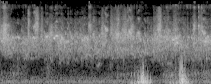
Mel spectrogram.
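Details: Budgerigars chirping in a dense, continuous chorus of high twittering and warbling notes, many birds overlapping, with two dull low thumps near the end.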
